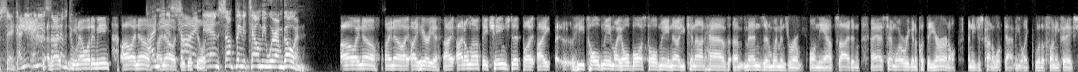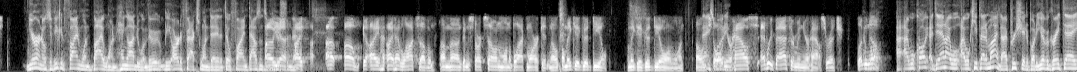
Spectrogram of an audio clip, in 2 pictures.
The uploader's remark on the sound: opens the phone lines and gets flooded with off-topic calls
